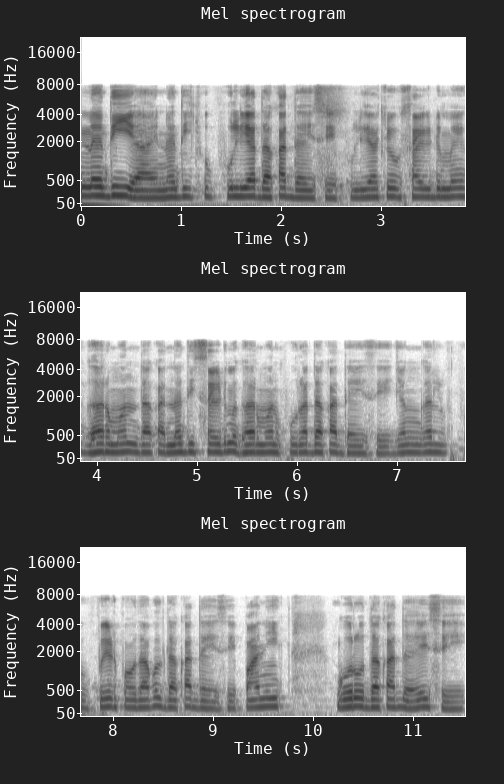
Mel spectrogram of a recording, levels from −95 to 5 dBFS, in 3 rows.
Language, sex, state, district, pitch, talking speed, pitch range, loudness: Halbi, male, Chhattisgarh, Bastar, 150 Hz, 165 wpm, 140-155 Hz, -24 LUFS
